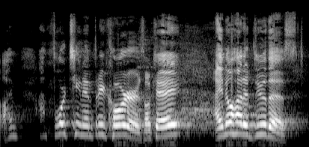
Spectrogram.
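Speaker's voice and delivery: high, loud mock teenage protest; indignant teen. Teen driver protesting to mom, mock indignant and loud. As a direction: protest hotly like an overconfident teen. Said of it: "the thing that teenagers all do".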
